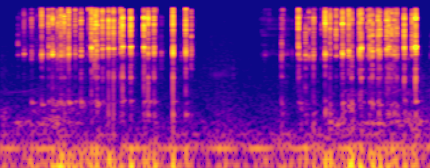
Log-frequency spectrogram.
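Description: Long nails run and flick over the plastic bristles of a small chrome-finish plastic hairbrush, producing rapid, bright ticking clicks. Two dense bursts of clicking are separated by a quiet pause in the middle, over a faint low hum.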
